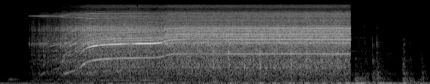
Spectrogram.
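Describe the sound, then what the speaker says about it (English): A power drill drives a screw through a Jetboil gimbal and bowsprit fitting, its motor whining up in pitch and then holding a steady high drone for about three seconds before cutting off. "So I'm going to go and screw right through here."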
